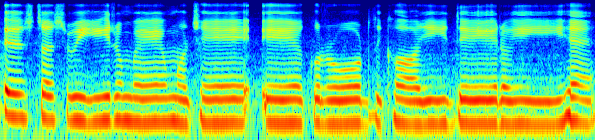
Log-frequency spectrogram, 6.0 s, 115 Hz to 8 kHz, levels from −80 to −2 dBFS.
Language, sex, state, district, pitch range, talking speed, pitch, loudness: Hindi, female, Madhya Pradesh, Katni, 190-210 Hz, 100 wpm, 195 Hz, -16 LUFS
